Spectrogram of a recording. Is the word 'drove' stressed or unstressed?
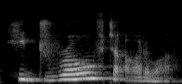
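stressed. The stress falls on the word drove. The speaker calls it right. "the stress in the answer has to be linked to the stress in the question"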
